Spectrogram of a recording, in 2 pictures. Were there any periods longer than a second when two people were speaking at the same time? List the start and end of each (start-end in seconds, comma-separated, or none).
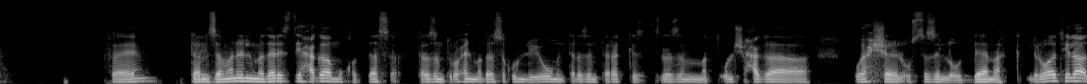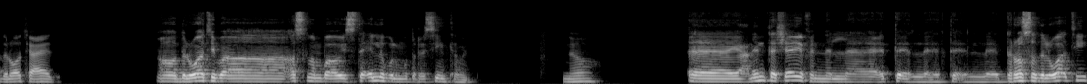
none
